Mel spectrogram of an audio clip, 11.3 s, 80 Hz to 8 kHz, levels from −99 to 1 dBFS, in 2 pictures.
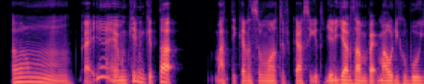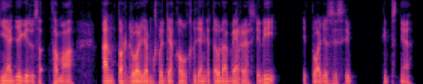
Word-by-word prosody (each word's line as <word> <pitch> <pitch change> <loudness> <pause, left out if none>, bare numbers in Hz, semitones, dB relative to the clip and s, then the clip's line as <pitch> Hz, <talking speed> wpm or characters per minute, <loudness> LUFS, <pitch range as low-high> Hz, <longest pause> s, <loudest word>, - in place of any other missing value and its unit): Mmm, 140 -10 -2 0.2
kayaknya 320 +3 -1
ya - - +3
mungkin 110 +6 -1
kita, 115 -3 +4 0.5
matikan 105 -1 -1
semua 100 -1 0
notifikasi 100 +1 -1
gitu. - - -19
Jadi 100 +2 +2
jangan 110 -1 +7 0.2
sampai 110 - +5
mau 100 0 +5
dihubungi 105 0 -1
aja 100 +3 +1
gitu 95 -3 0
sa - - -5
sama 90 -3 0 0.4
kantor 95 +1 +5
di - - -10
luar 90 -1 +5
jam 90 - 0
kerja 95 0 -2
kalau 85 0 -1
kerjaan 90 -1 -3
kita 95 +1 -2
udah 90 -2 +1
beres. 90 0 -2
Jadi, 125 -3 -1 0.3
itu - - -8
aja 95 +2 -1
sih 95 - -8
sip 90 +1 -8 0.3
tipsnya. 80 +2 -7
100 Hz, 180 wpm, -27 LUFS, 95-110 Hz, 0.5 s, jangan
